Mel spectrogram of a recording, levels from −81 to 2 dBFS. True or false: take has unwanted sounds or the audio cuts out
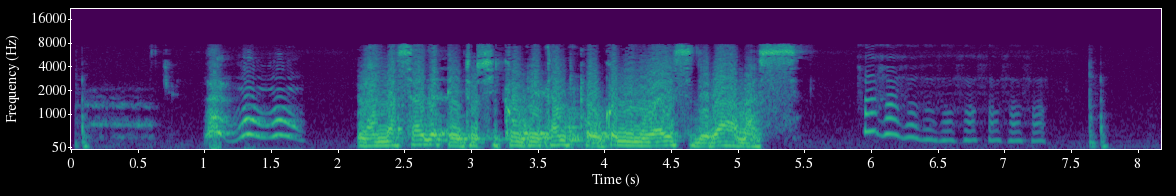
true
